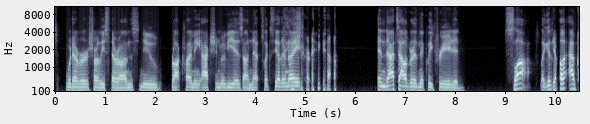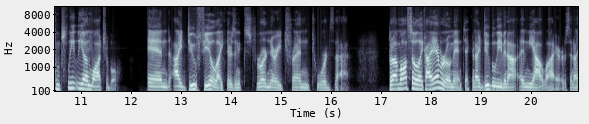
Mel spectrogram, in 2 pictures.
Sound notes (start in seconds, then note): 4.5 laughs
